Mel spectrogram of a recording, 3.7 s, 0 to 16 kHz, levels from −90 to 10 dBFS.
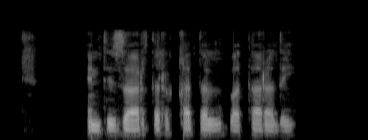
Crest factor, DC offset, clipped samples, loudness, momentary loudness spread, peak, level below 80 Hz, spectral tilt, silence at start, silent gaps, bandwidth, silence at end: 20 dB; under 0.1%; under 0.1%; -36 LUFS; 11 LU; -16 dBFS; -80 dBFS; -4 dB/octave; 0.2 s; 0.37-0.86 s, 1.73-1.78 s, 2.43-2.47 s; 7.6 kHz; 0.75 s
